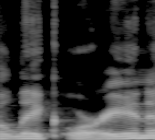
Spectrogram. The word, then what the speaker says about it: Lake Orion: And I was like, O-R-I-O-N. And he was it doesn't matter. They're just pronounced differently. It's like read and read.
